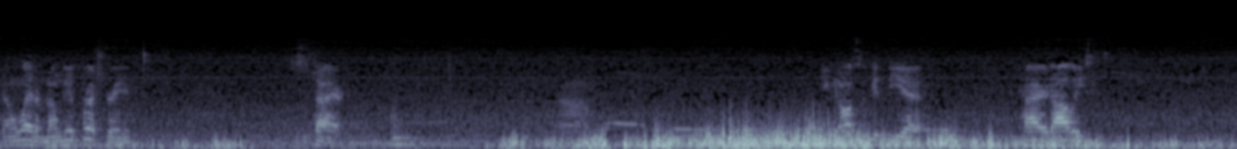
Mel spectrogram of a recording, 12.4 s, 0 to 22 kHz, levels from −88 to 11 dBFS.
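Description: No technical faults can be heard anywhere in the audio.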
